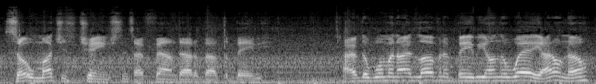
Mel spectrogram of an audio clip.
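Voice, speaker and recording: A man's voice: fairly high pitch, a little fast, natural voice. A man acting in an audio drama as a conflicted, earnest fighter uneasy about his future. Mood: troubled. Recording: clear outdoor engine noise behind.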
